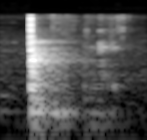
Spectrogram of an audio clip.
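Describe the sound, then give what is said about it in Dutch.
A single sharp, hard knock as a heavy stone mortar is set down or bumped, with a short ringing decay and no voices. “Want deze uh, uh, noem je zo'n vijzel, die vijzel, die heb ik dan weer van een vriendin van mijn moeder gekregen.”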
